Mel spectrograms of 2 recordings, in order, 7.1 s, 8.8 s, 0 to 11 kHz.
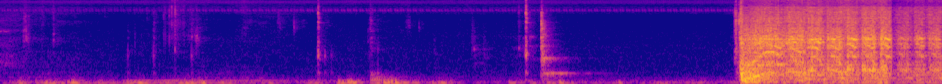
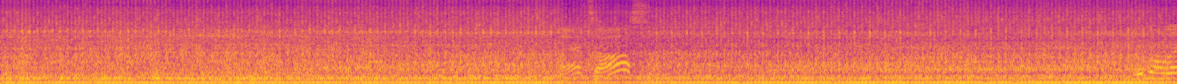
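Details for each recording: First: Ferguson TO20 tractor sitting three to five years, fuel on, no choke: quiet lead-in then loud rapid cranking near four beats a second that never runs; crank no start with faint spark, condenser to be replaced next. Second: Ferguson TO20 tractor sat for years: engine ticks over at a steady, even idle with no misses or knocks, rain and background noise over it; normal idle.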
